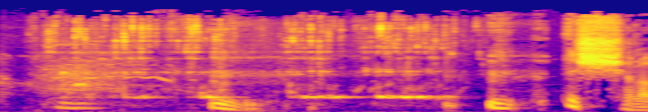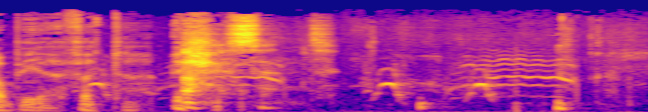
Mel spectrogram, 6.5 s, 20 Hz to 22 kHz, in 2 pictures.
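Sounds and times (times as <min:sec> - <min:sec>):
water poured from a jar into a cup: 0:00.0 - 0:02.4
speech: 0:00.3 - 0:01.4, 0:02.8 - 0:05.0.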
